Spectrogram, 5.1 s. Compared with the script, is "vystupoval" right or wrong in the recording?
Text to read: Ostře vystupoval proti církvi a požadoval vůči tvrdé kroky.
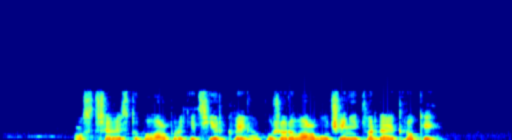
right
